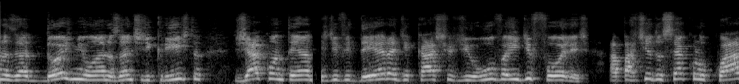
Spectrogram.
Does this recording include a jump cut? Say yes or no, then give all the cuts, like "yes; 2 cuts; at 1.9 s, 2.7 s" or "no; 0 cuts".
yes; 1 cut; at 3.1 s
